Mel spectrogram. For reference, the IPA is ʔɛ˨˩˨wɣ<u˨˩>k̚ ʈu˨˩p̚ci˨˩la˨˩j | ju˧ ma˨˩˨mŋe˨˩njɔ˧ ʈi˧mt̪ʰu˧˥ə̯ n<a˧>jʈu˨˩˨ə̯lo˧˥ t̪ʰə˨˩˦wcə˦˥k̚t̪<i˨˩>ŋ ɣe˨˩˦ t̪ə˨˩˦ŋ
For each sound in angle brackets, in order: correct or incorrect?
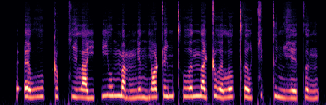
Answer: correct, incorrect, correct

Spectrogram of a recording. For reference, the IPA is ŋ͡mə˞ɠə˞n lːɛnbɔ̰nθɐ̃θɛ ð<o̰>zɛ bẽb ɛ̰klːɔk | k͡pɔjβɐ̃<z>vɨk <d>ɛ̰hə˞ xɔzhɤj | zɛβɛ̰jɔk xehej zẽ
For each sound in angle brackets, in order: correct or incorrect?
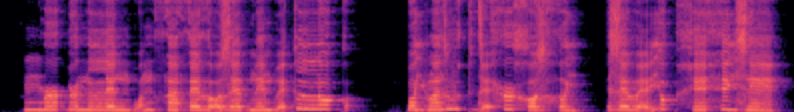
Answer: incorrect, correct, correct

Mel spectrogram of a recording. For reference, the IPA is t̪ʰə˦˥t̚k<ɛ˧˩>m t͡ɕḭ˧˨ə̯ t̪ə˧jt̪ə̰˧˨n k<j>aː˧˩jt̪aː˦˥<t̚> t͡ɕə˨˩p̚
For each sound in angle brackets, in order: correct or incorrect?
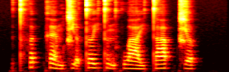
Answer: correct, incorrect, incorrect

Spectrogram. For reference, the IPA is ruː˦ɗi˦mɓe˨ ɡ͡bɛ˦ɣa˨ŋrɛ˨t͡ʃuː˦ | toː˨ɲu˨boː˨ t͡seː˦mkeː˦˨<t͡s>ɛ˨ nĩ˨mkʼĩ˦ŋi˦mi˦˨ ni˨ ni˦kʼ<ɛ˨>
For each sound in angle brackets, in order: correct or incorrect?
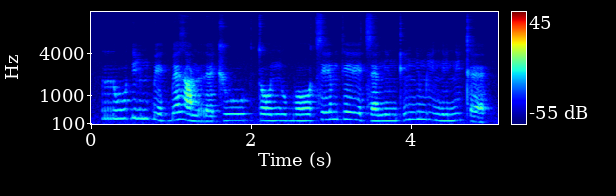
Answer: correct, correct

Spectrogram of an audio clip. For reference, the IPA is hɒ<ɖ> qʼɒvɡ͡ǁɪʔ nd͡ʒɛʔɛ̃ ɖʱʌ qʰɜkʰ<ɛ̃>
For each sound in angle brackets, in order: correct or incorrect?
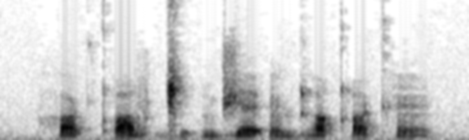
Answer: correct, correct

